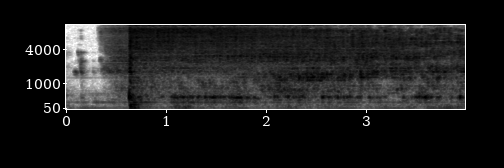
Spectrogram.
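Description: New kitchen faucet with a pull-out sprayer switched on over a sink, a sudden hissing spray of water that starts after a soft click and continues steadily, close and even.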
